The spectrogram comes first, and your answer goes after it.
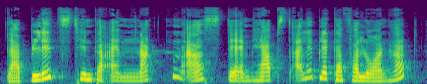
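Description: A woman narrating a children's story with a lively, expressive reading. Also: mid-range voice, normal speed.

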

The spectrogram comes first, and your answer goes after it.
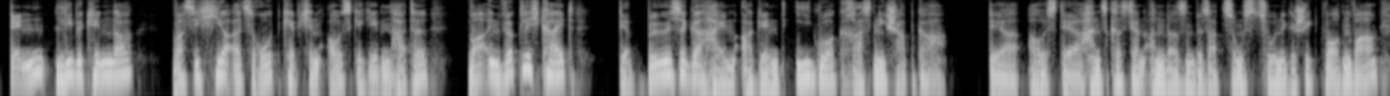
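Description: A man with a Saxon accent narrating a comic fairy tale in a slow, playful storytelling manner, into a studio microphone. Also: on the low side, breathy edge, no echo. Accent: Saxon German.

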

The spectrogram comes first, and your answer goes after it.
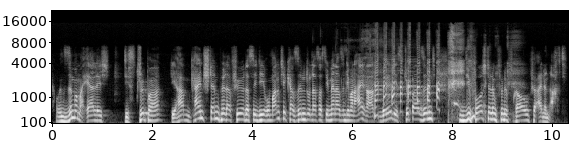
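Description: A young man, a guest in an interview, telling lively anecdotes and acting out both sides of phone calls. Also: fairly high pitch, brisk. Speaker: interview guest, former stripper and agency owner. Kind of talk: casual storytelling in an interview. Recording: dull lo-fi sound.

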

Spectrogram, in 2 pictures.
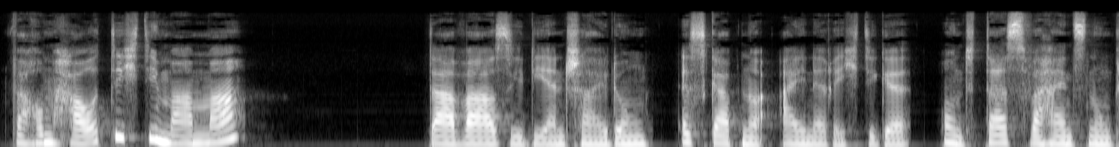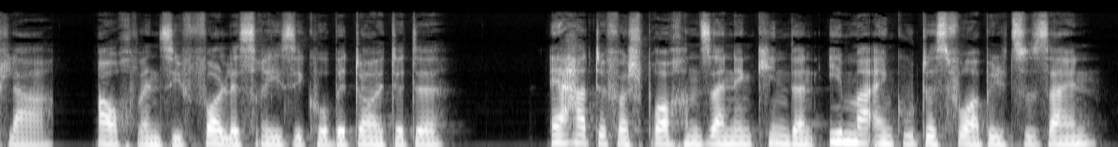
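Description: A woman narrating a short story in a measured storytelling way. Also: lowish voice, little pitch movement, no echo, clean studio sound. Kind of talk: audiobook short story reading.

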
